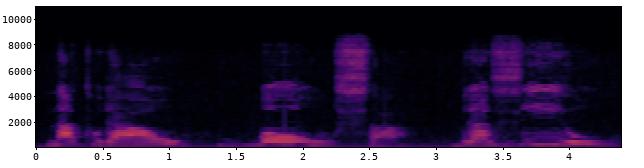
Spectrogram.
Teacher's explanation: Nas palavras natural, bolsa e Brasil, a letra L aparece no final de sílaba, representando o som U. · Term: som do U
